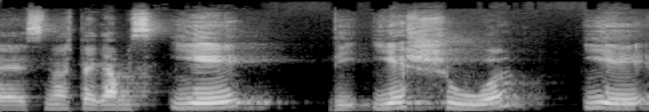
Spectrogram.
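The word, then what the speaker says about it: יֵשׁוּעַ: Yeshua, né, o nome de Jesus pronunciado na língua, vamos dizer, original. Yeshua, né?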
